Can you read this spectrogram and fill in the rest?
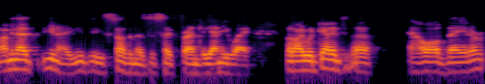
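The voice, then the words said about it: British English accent. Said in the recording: “your accent is so cool to me ... all the Netflix shows that are from the UK ... us Americans, can't get enough of your accent”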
